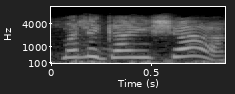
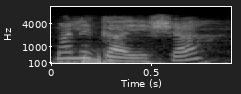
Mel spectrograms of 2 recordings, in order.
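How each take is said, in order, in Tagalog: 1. Sinabi ito bilang masayang padamdam. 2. Sinabi ito bilang tanong. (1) "Ito ay nagpapakita ng pagbubunyi"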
